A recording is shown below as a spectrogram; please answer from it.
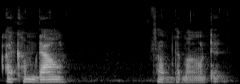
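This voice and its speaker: A man playing a folksy, rambling Minnesotan husband with a Scandinavian-tinged Minnesota accent, telling comic tall tales in halting, homespun grammar. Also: fairly low pitch, little pitch movement, creaky, pushed and bright, breathy edge, full character voice. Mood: bewildered. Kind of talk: comic tall-tale storytelling.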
